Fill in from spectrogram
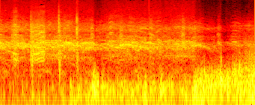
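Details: Gulls at a colony during breeding season in Syktyvkar, Russia, giving harsh, nasal, overlapping calls in quick bursts, several birds at once, over a strong low rumble of wind or background noise.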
